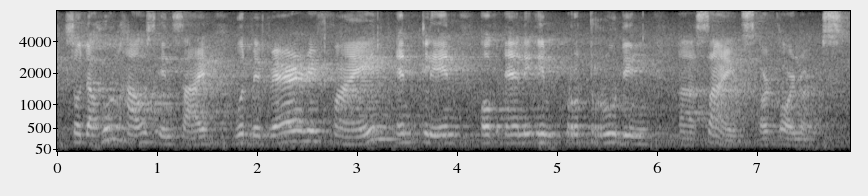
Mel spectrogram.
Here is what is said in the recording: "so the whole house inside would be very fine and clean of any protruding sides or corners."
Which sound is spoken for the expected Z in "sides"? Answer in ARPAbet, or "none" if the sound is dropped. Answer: S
